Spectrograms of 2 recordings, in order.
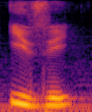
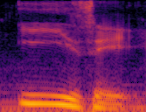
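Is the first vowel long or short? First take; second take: short; long. First: The first vowel is short. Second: The first vowel is drawn out long. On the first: The speaker calls it wrong. "لا نقول easy" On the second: The speaker calls it right. "فإنها تنطق طويلة قليلا ما"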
